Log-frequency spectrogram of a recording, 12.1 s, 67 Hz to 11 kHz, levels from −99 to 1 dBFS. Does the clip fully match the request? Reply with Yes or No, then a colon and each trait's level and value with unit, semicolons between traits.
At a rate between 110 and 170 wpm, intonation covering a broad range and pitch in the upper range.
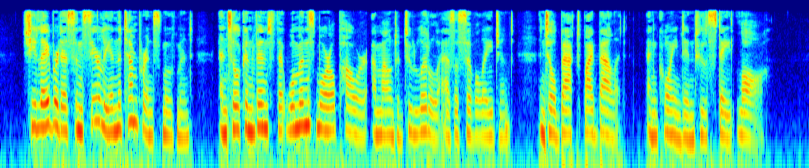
No: average, 150 wpm; average, 3.5 semitones; high, 195 Hz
